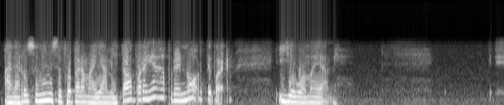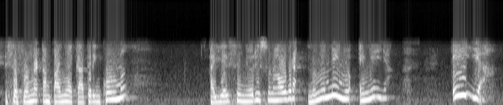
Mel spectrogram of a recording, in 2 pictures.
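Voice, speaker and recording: A woman's voice: medium pitch, animated, brisk, long pauses, dull audio. A middle-aged woman preacher giving an emotional testimony in a sermon, acting out the voices of the people she quotes.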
